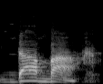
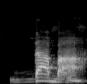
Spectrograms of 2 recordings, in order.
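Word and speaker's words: דבר: expressão palavra de Deus do hebraico é é uma palavra e se pronuncia dava eu anotei aqui da ba O que é palavra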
